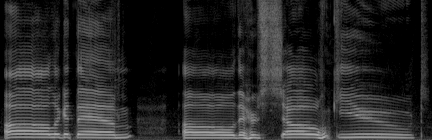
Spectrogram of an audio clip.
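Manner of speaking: high, very slow doting coo; drawn-out cooing. Real, not acted. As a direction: stretch out the cute words. Gushing over the pair.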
